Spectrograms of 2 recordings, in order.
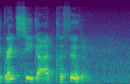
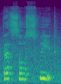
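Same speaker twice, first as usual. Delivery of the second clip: high, slow swooning coo; gushing Gash; slower than usual. Acted. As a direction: melt over the queen's words. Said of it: "says the Crimson Gash".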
